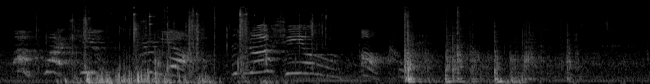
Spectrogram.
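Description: Young children's playful shouts and squeals, short rising and falling calls one after another, with a few sharp knocks, the loudest about four seconds in.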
